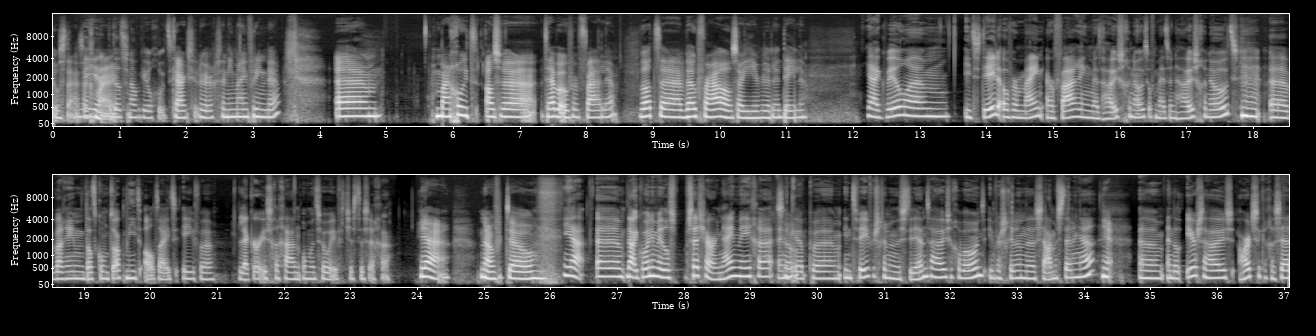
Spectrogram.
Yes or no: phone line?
no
